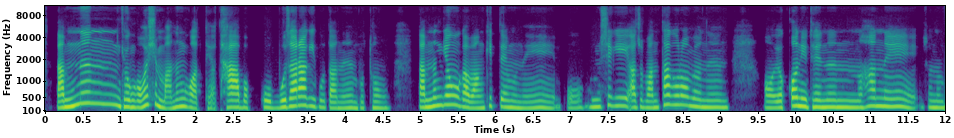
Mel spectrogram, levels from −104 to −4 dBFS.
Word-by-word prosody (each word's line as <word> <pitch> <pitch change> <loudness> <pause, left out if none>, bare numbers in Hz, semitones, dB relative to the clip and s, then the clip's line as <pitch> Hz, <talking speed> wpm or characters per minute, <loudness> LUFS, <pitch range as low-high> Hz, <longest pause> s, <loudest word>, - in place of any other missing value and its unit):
남는 300 - +2
경우가 215 -3 +2
훨씬 270 0 +1
많은 205 +6 0
것 - - -4
같아요. 175 - -12
다 205 0 +3
먹고 195 +1 -4
모자라기보다는 205 -4 +1
보통 185 0 -7 0.4
남는 220 +6 +3
경우가 275 -6 +2
많기 185 +5 -2
때문에 195 -4 -3
뭐 185 +2 -10
음식이 245 +3 -3
아주 205 +1 -2
많다 200 +9 0
그러면은 220 -8 0 0.5
어 190 0 -2
여건이 235 +5 +4
되는 210 -1 +1
한에 230 -3 -1
저는 195 -2 -2
210 Hz, 285 characters per minute, -24 LUFS, 195-245 Hz, 0.5 s, 여건이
